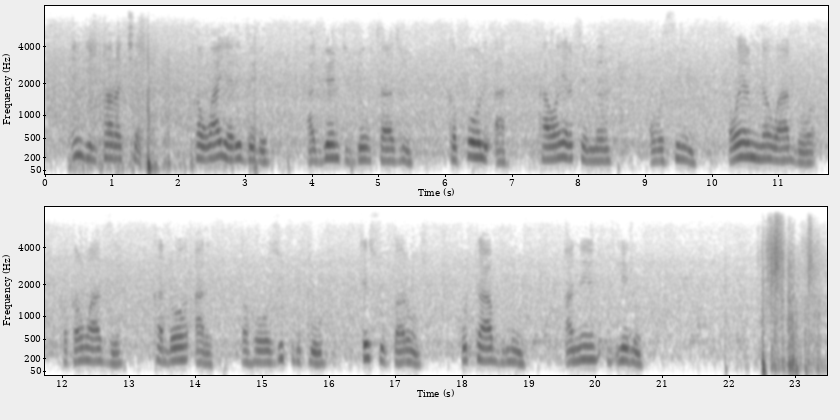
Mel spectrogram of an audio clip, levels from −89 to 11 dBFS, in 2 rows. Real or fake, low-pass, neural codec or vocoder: real; 7.2 kHz; none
